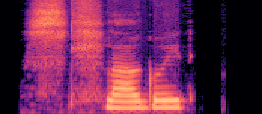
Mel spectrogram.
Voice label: "bed", Lushootseed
